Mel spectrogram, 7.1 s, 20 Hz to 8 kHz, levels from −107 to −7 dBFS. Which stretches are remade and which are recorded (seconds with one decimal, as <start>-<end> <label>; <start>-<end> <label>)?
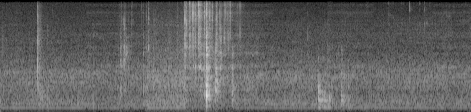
0.0-1.3 recorded; 1.3-2.2 remade; 2.2-2.8 recorded; 2.8-4.1 remade; 4.1-5.0 recorded; 5.0-5.6 remade; 5.6-6.5 recorded; 6.5-7.1 remade

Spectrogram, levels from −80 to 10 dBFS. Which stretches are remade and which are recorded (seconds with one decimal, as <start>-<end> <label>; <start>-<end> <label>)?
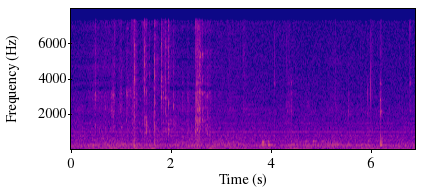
0.0-0.8 remade; 0.8-2.0 recorded; 2.0-2.9 remade; 2.9-6.9 recorded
